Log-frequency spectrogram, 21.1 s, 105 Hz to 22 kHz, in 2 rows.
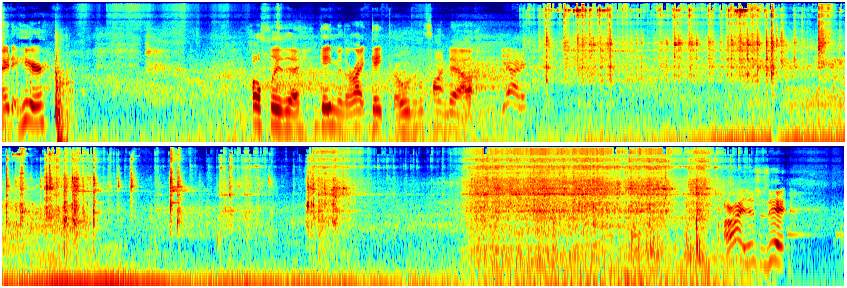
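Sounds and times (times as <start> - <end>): vehicle engine droning: 0.0 - 21.0
metal clinks and rattles: 6.5 - 20.1.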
